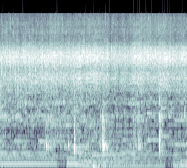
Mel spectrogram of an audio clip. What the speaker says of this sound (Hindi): आलूओं को अच्छे से फ्राई कर लेंगे।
